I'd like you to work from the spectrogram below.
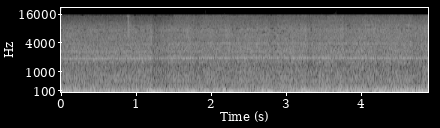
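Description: Boeing 737 engines spooled to takeoff power in the X-Plane 11 flight simulator, a loud steady roar with low rumble and a thin whine, continuous and unbroken, no speech.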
